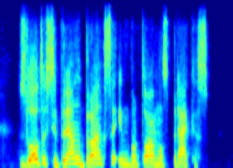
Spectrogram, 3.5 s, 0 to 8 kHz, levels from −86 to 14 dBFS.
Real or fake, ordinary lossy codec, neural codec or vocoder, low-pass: fake; Opus, 24 kbps; codec, 16 kHz, 0.7 kbps, FocalCodec; 7.2 kHz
